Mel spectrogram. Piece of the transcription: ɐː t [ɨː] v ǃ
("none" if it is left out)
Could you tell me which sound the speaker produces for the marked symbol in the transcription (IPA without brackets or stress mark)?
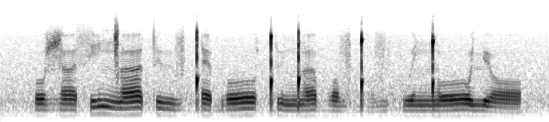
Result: ɨː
